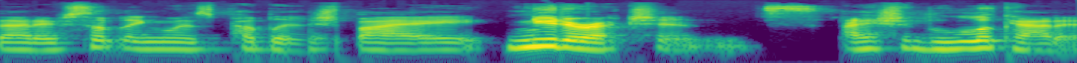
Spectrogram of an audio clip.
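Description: A woman with an Australian accent at a moderate pace and medium pitch, fairly even in intonation, on a very clean recording with a silent background. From southeast Australia. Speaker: novelist and creative writing teacher. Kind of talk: interview conversation.

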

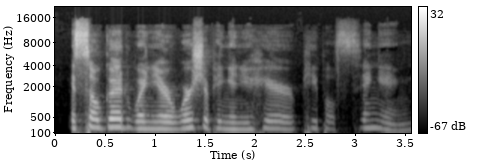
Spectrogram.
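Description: A woman's dark, mellow tone in a Canadian accent, medium pitch, monotone, flat intonation and a moderate pace. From Canada. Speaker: visiting minister. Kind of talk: church greeting. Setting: church.

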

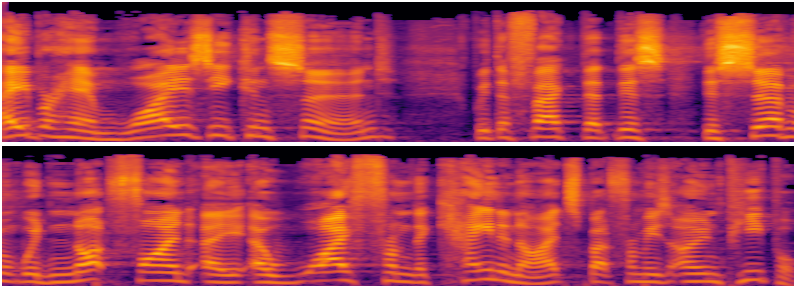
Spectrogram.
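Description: This man, with an Australian accent, has a high pitch and a bright, sharp tone, speaking at a moderate pace with ordinary pitch variation on a very clean recording with a silent background. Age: 40s. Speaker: pastor. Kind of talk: sermon.

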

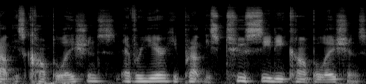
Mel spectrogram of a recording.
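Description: On a very clean recording with a silent background, a man with a New York accent talks at a very fast pace. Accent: New York American. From New York City. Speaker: jazz radio host and DJ. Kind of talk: casual interview.

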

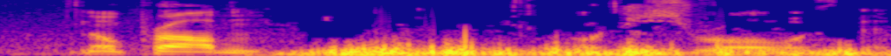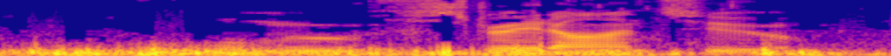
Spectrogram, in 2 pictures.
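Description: A man speaks very slowly at a fairly low pitch, with ordinary pitch variation. Noticeable background noise and audible room echo fill the recording. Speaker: podcast host. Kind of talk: solo philosophical monologue. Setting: outdoors by a river. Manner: casual, free-flowing.

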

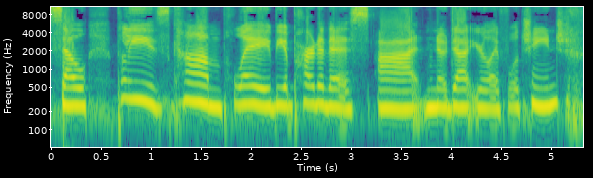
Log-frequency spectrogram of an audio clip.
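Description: There is noticeable background noise behind this woman. She speaks at a high pitch and a very slow pace. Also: fairly even intonation. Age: 30s. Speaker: wellness radio host. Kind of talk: casual spiritual talk radio. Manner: relaxed, with many fillers and laughs.

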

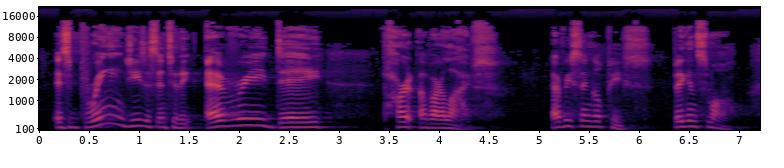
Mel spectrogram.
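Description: At a moderate pace, a man with a fairly high pitch speaks with lively intonation and long, frequent pauses, in audible room echo. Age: 40s. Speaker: pastor. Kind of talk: sermon. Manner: halting.

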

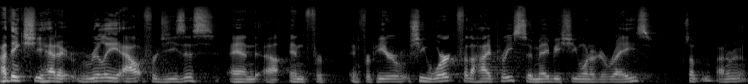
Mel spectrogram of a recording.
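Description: In an Appalachian accent, a man speaks at a fairly quick pace with a fairly high pitch, a bright, sharp tone, ordinary pitch variation and big swings in loudness. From Appalachia, US. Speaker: pastor. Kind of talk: sermon.

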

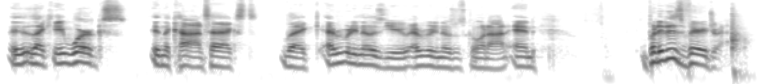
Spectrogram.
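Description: A man with an ordinary speaking voice, fairly high in pitch with ordinary pitch variation, at a fairly quick pace. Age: 40s. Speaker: musician. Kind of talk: casual chat.

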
